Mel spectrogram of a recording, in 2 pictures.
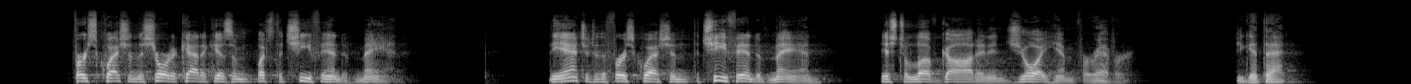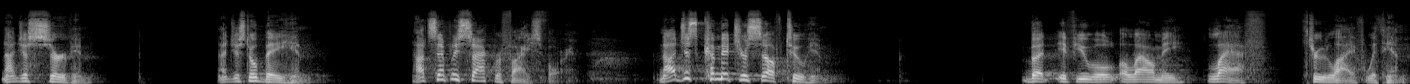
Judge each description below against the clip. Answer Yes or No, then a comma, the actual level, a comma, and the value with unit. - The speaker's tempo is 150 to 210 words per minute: No, slow, 135 wpm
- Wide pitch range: Yes, wide, 5.9 semitones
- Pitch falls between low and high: No, low, 120 Hz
